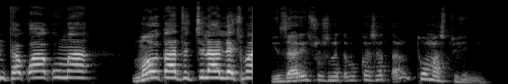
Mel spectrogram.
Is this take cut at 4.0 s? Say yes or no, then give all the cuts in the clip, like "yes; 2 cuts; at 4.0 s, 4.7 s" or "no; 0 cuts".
no; 1 cut; at 2.5 s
